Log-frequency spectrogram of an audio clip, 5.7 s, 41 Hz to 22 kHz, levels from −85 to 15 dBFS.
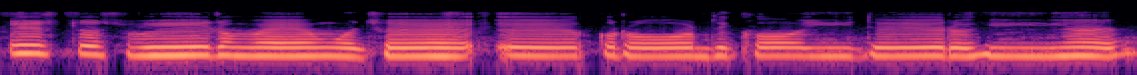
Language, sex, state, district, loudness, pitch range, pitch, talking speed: Hindi, female, Madhya Pradesh, Katni, -12 LUFS, 205-215 Hz, 205 Hz, 105 wpm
